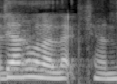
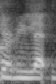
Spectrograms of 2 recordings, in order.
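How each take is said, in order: First: The phrase is said with every syllable in full. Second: The phrase is squashed into a short clipped form.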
